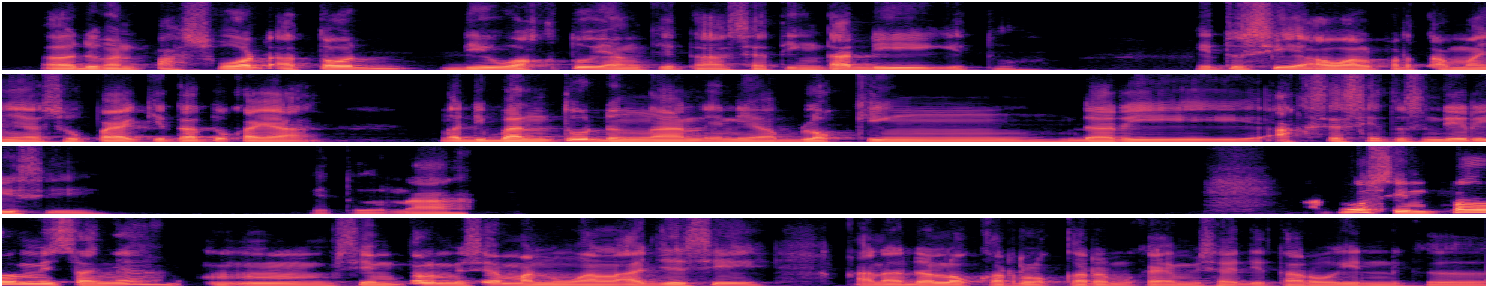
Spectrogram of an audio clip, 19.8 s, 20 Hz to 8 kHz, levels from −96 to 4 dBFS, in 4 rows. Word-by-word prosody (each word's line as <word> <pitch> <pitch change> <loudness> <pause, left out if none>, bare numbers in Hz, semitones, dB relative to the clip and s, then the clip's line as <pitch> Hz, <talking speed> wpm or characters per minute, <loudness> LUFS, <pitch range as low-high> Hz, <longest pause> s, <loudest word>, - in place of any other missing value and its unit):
eee, 105 - +5
dengan 105 -3 +1
password - - +2
atau 150 +1 +3 0.2
di 120 +4 +1
waktu 155 +4 +2
yang 110 -4 -1
kita 95 - -4
setting 100 +1 -6
tadi 115 -7 +2
gitu. 95 +1 -16 0.6
Itu - - -3
sih - - +2
awal 105 -1 +3
pertamanya, 100 +1 -3
supaya 110 0 +1
kita 115 0 0
tuh - - -1
kayak 100 -1 +1 0.4
nge 115 - +2
dibantu 120 +4 +4
dengan 110 -2 +1
ini 120 -5 -1
ya, 100 - -2
blocking 105 +3 -1 0.6
dari 105 0 -2
akses - - -4
itu - - -6
sendiri 120 +3 +1
sih. 95 0 -11 0.7
Gitu, 90 -1 -12
nah 95 0 -3 2.9
Aku 195 +2 +4
simpel, 180 +4 +6
misalnya 170 -1 +1 0.2
mmm, 135 +1 -1
simpel, 130 +6 +2
misalnya 150 +2 0
manual 105 -1 0
aja 125 -2 +1
sih. 145 +6 -3 0.2
Kan - - -5
ada 110 +2 +1
loker-loker, 110 -3 0
m 100 - -11
kayak 100 0 -2
misalnya 100 0 -5
ditaruhin 95 0 -4
ke, 95 +1 -8
110 Hz, 150 wpm, -22 LUFS, 100-130 Hz, 2.9 s, simpel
